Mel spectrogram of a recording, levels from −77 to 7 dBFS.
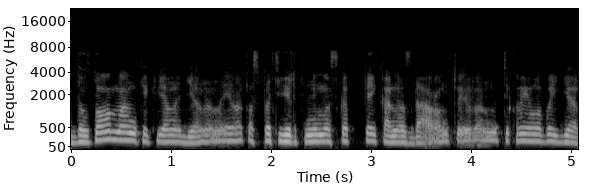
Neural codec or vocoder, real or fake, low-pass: codec, 16 kHz, 4 kbps, FreqCodec, smaller model; fake; 7.2 kHz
